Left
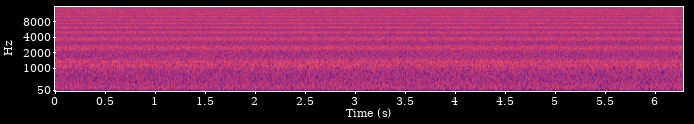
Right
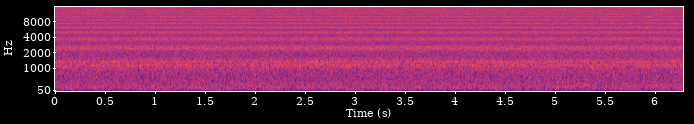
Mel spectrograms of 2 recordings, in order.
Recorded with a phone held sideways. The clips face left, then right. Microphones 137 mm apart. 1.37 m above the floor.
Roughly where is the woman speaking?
I don't hear a woman speaking.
